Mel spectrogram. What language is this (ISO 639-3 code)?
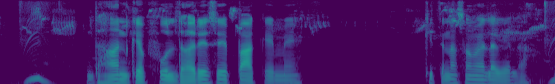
bho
